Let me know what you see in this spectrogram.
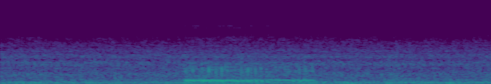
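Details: Tired Pomeranian dog snoring loudly in sleep: one soft, low, buzzing snore lasting under two seconds over quiet room noise.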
